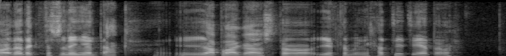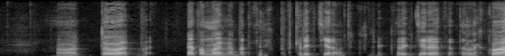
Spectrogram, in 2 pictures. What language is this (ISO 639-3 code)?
rus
